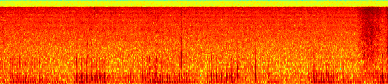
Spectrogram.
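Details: A cat purring indoors in even inhale-exhale bursts about one second apart, a soft low rumble with a faint hiss at the very end.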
